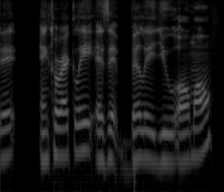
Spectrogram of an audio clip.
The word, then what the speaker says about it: Uomo: Is it Billy Uomo? It's like whoa, like Womo. Womo. UO in Italian is like whoa, like a little, like just a little W, tiny one.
